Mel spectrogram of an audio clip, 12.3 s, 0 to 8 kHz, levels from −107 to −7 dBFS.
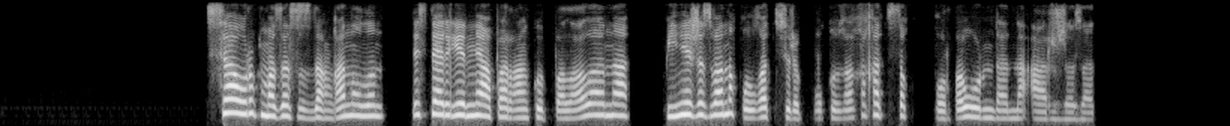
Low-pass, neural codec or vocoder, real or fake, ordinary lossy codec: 7.2 kHz; codec, 16 kHz, 8 kbps, FunCodec, trained on Chinese and English, 25 frames a second; fake; none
